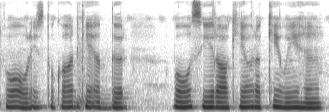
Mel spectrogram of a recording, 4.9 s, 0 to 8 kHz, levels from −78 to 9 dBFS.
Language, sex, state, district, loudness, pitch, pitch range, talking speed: Hindi, male, Uttar Pradesh, Saharanpur, -15 LUFS, 140 Hz, 130-145 Hz, 135 wpm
